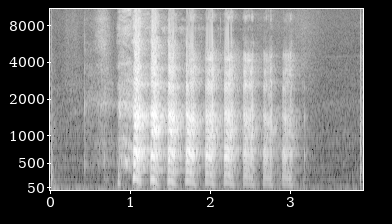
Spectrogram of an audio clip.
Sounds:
Laughter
